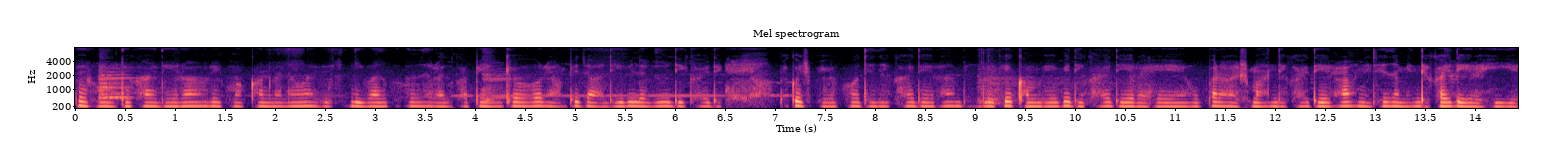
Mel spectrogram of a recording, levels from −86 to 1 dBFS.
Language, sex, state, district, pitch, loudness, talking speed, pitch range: Hindi, female, Bihar, Bhagalpur, 185 Hz, -24 LUFS, 270 wpm, 185-190 Hz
